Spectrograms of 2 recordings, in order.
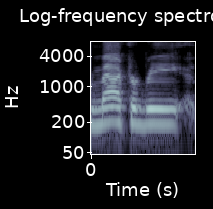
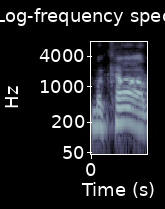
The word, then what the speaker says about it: macabre: Although stories of such caliber, Macabre, oh my God, I just butchered that word, live. Anything can happen live. Macabre, right? There it goes. I said it right, guys.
